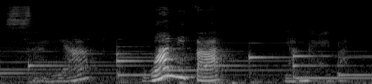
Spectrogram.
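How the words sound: The second word carries the stress. "Ketika kita tekankan di wanitanya"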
